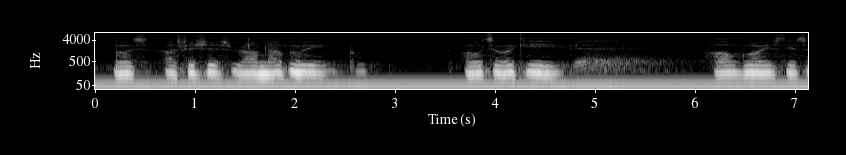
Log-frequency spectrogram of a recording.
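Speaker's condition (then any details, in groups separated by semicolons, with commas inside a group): Parkinson's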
